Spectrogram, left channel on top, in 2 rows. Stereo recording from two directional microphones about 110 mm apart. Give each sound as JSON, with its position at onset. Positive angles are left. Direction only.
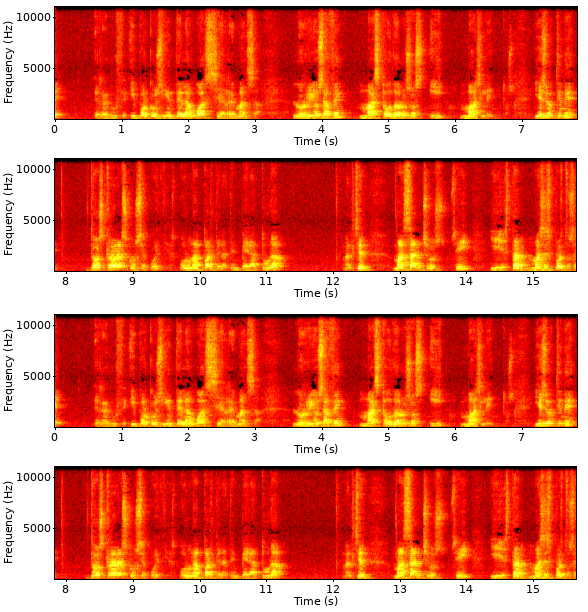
{"t": 0.6, "sound": "speech", "side_deg": 5}
{"t": 12.2, "sound": "speech", "side_deg": 5}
